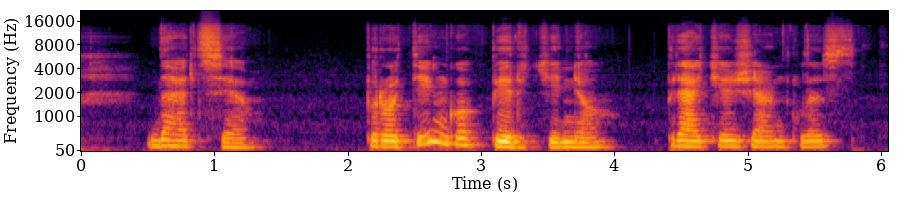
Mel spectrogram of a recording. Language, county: Lithuanian, Klaipėda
